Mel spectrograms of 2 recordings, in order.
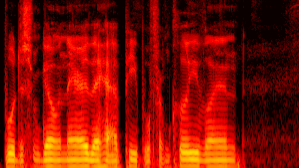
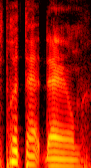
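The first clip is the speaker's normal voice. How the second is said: mild mock yell, a bit louder; retold scream; 5 dB louder, slower than usual. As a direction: imitate mom's scolding shout, half-hearted. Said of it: "She'll start screaming at me".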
